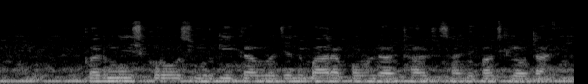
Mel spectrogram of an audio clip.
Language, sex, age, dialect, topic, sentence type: Hindi, male, 18-24, Marwari Dhudhari, agriculture, statement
